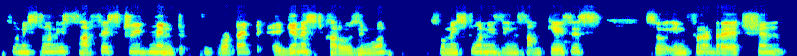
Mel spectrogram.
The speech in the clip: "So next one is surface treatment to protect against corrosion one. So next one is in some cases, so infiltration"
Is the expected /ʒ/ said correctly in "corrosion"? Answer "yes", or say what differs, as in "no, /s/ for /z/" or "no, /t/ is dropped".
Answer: no, /z/ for /ʒ/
